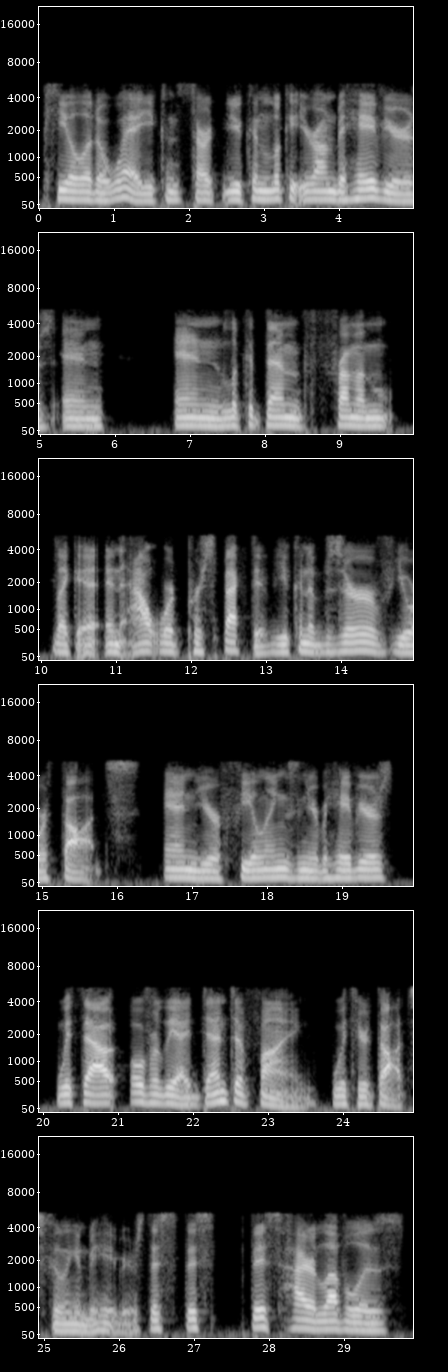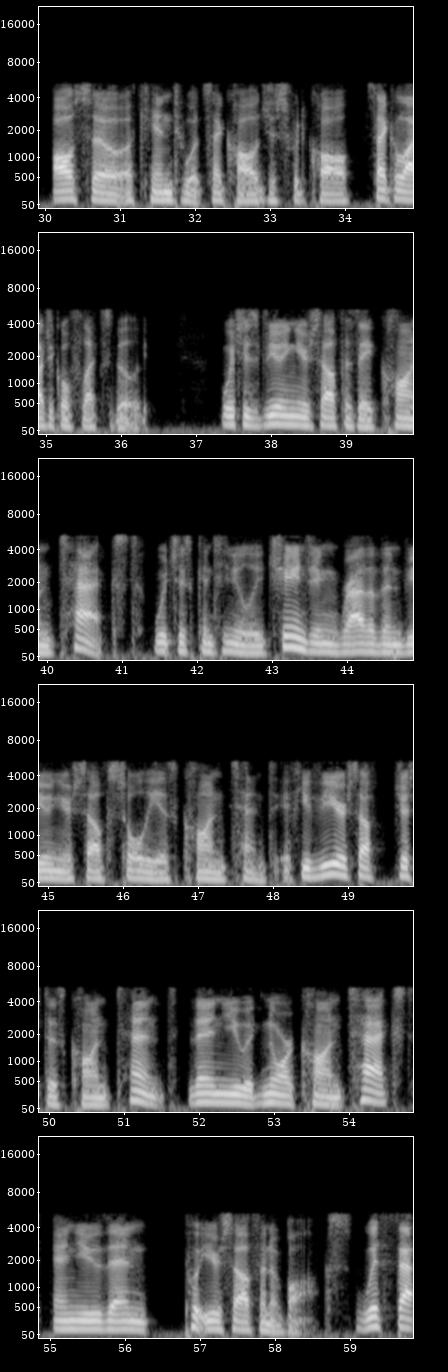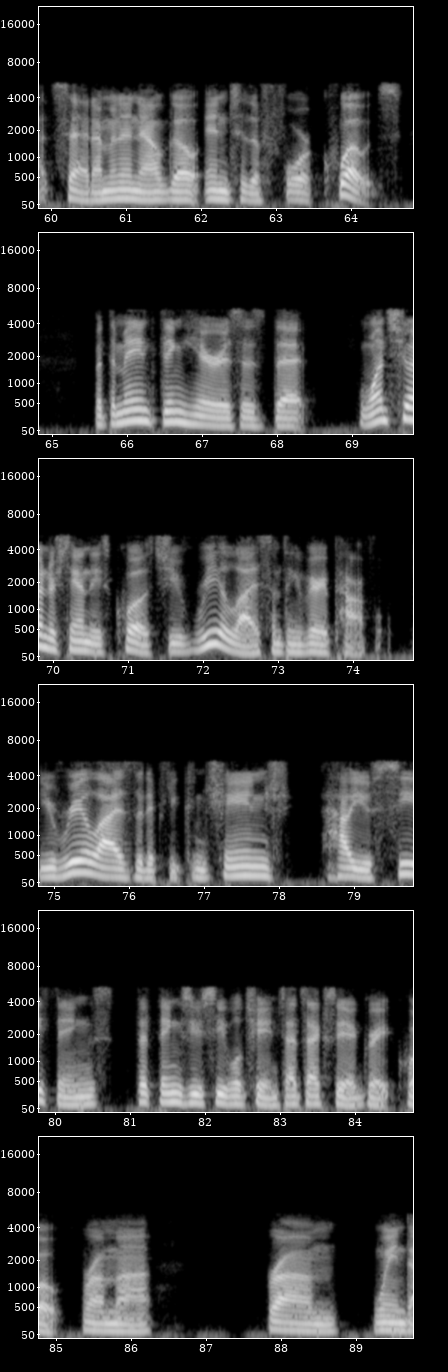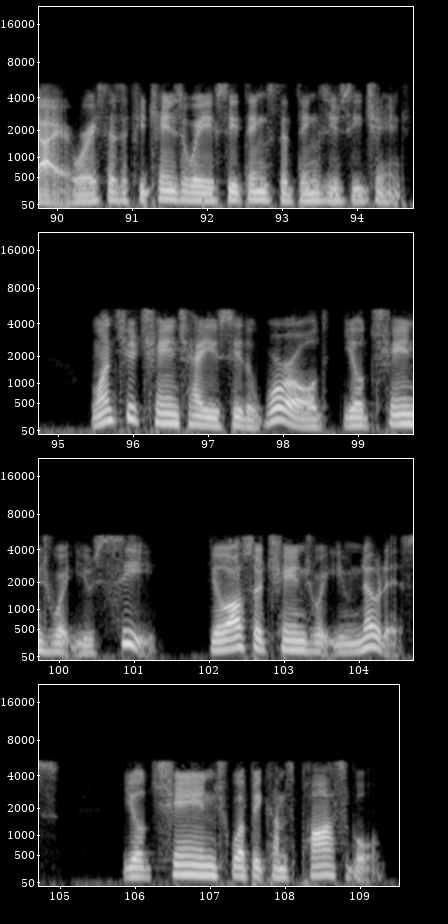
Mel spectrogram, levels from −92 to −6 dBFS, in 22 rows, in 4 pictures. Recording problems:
wrong speed, natural pitch; too slow; 0.5 times normal speed
high frequencies cut off; noticeable; nothing above 5.5 kHz

